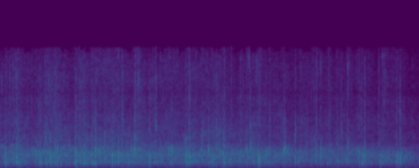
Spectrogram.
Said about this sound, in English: Yeah, you can go ahead and clap.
